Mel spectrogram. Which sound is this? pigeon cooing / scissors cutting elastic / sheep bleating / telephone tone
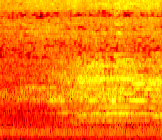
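sheep bleating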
